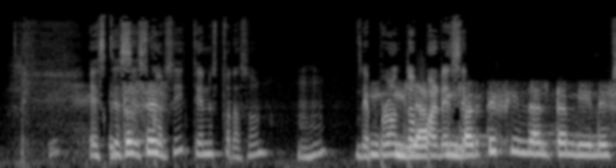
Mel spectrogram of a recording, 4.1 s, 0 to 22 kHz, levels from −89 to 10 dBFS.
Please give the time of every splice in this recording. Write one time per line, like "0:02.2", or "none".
0:01.1
0:01.5
0:03.1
